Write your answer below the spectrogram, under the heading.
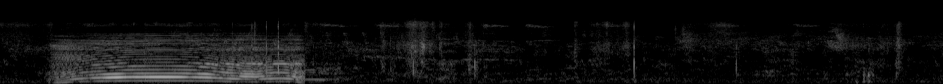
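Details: One strong, drawn-out moo of about two and a half seconds from an 11-month-old Australian bull calf at a Bangladeshi dairy farm in Pabna, followed by quiet farmyard background with small knocks.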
